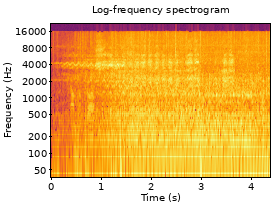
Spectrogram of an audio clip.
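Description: Horses near a country road by Sheffield, Tasmania whinny loudly over a steady rumbling background, with a voice talking briefly at the start.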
